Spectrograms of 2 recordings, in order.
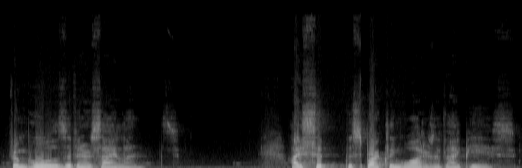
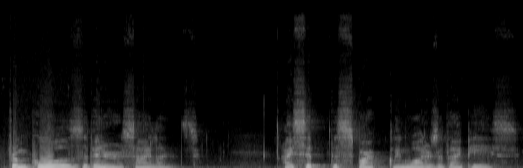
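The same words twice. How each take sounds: First: It is spoken aloud at normal volume. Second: It is spoken aloud but more quietly.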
